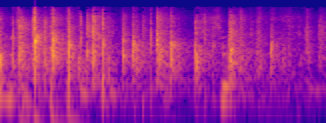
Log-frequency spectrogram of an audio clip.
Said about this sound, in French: Je pense qu'on peut applaudir cette blague également.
